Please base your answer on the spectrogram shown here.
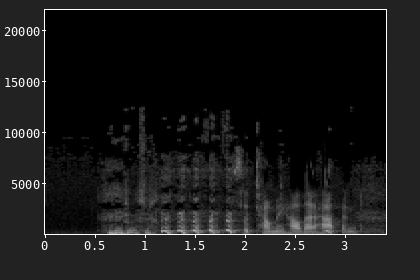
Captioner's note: laughing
